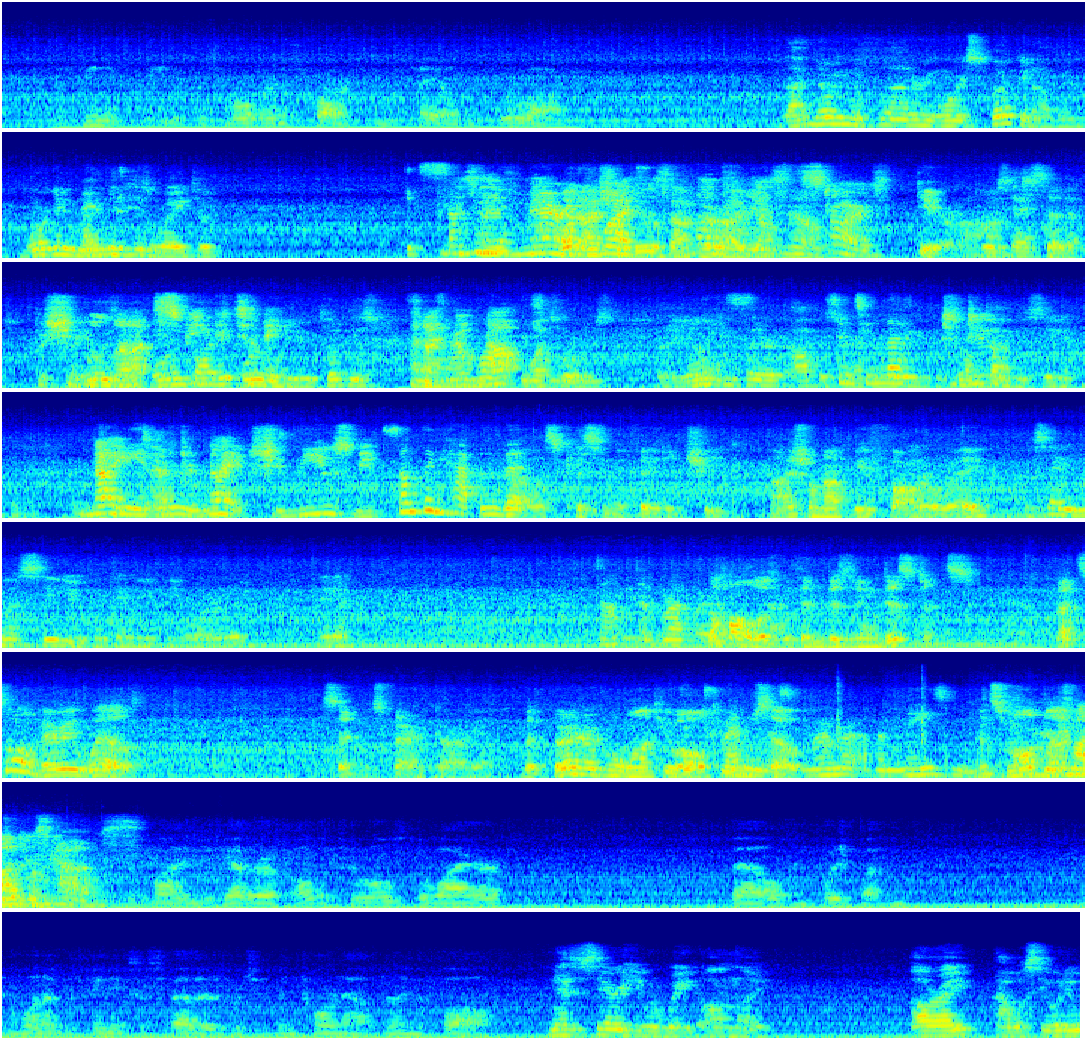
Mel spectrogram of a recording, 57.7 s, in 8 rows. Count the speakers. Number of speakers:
five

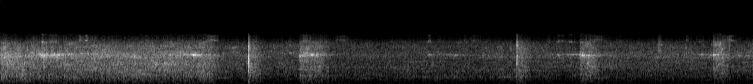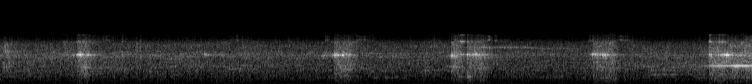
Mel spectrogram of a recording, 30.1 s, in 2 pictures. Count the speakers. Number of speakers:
zero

